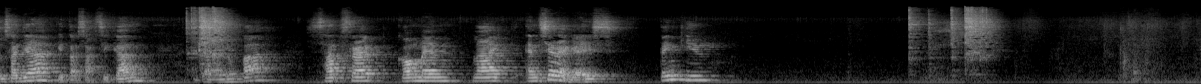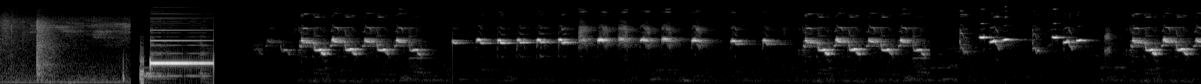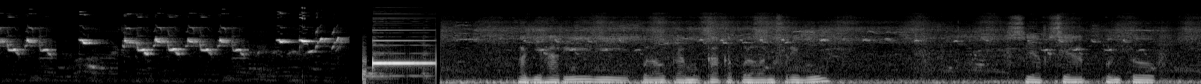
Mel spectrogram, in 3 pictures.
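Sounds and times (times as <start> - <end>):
electronic beep: 13.4 - 14.2, 27.6 - 28.4
songbird chirping and trilling: 14.6 - 27.6, 28.4 - 36.0.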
